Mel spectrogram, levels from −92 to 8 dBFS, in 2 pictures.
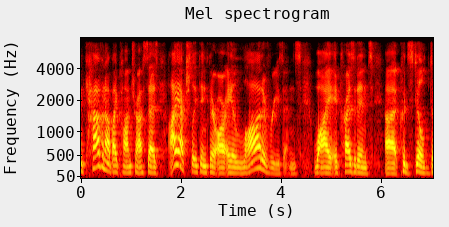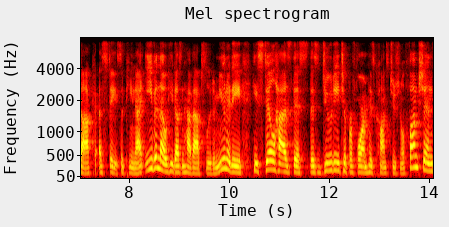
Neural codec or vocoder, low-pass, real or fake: none; 7.2 kHz; real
